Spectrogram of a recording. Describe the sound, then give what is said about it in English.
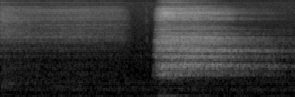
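A person takes a deep, slow breath during a calming exercise: a soft, airy stretch of breath gives way to a louder, rushing hiss of air that fades gradually, with no talking. “Take a moment. Take a deep, deep breath right here.”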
